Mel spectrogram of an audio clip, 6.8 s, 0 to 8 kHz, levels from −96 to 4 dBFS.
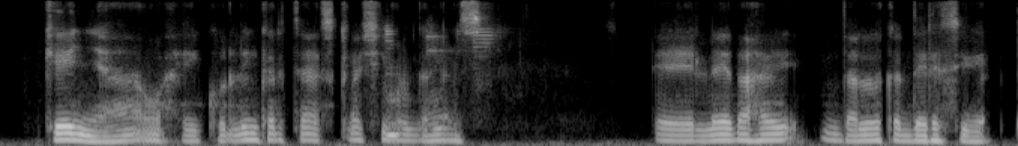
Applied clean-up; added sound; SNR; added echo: neural diffusion model UNIVERSE++.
